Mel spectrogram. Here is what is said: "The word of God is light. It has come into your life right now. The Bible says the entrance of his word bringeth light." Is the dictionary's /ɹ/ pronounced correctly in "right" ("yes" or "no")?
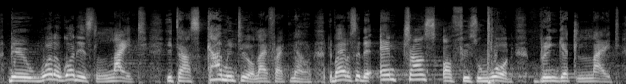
yes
